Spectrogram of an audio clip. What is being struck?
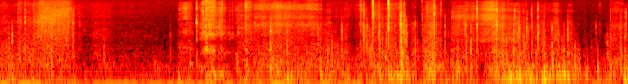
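Inflated plastic air cushion packaging.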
